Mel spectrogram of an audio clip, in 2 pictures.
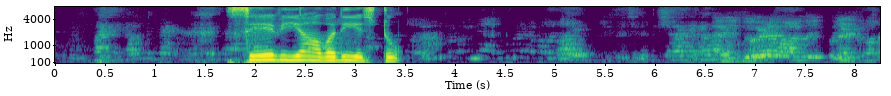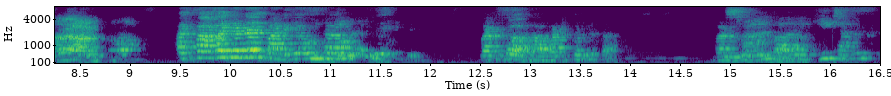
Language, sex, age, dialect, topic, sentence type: Kannada, female, 18-24, Central, agriculture, question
